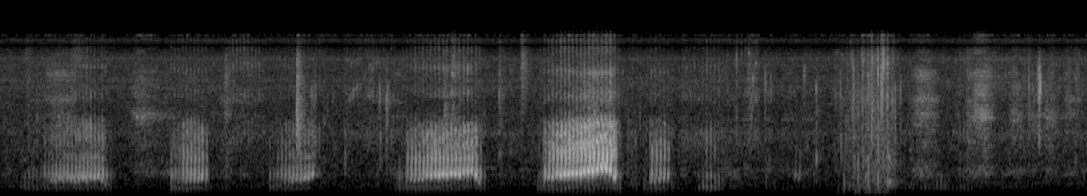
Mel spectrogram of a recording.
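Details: Loud, intense purring from a female domestic cat with an unusual tree-frog-like purr: a run of harsh, pulsed bursts of varying length, the strongest near the middle, then fading to softer, scattered rasps.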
